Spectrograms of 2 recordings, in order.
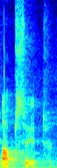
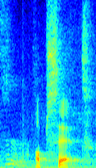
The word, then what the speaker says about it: upset: Is it upset? Or how do we say it? Who knows? Yeah, it is upset.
